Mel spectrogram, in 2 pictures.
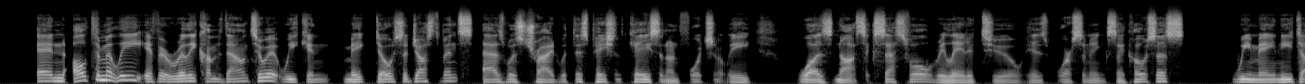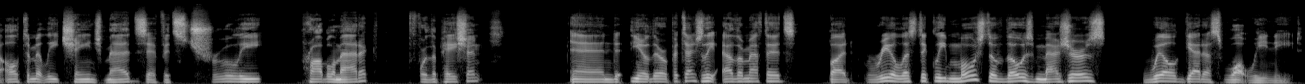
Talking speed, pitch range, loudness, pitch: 150 wpm, 105-135 Hz, -20 LUFS, 115 Hz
